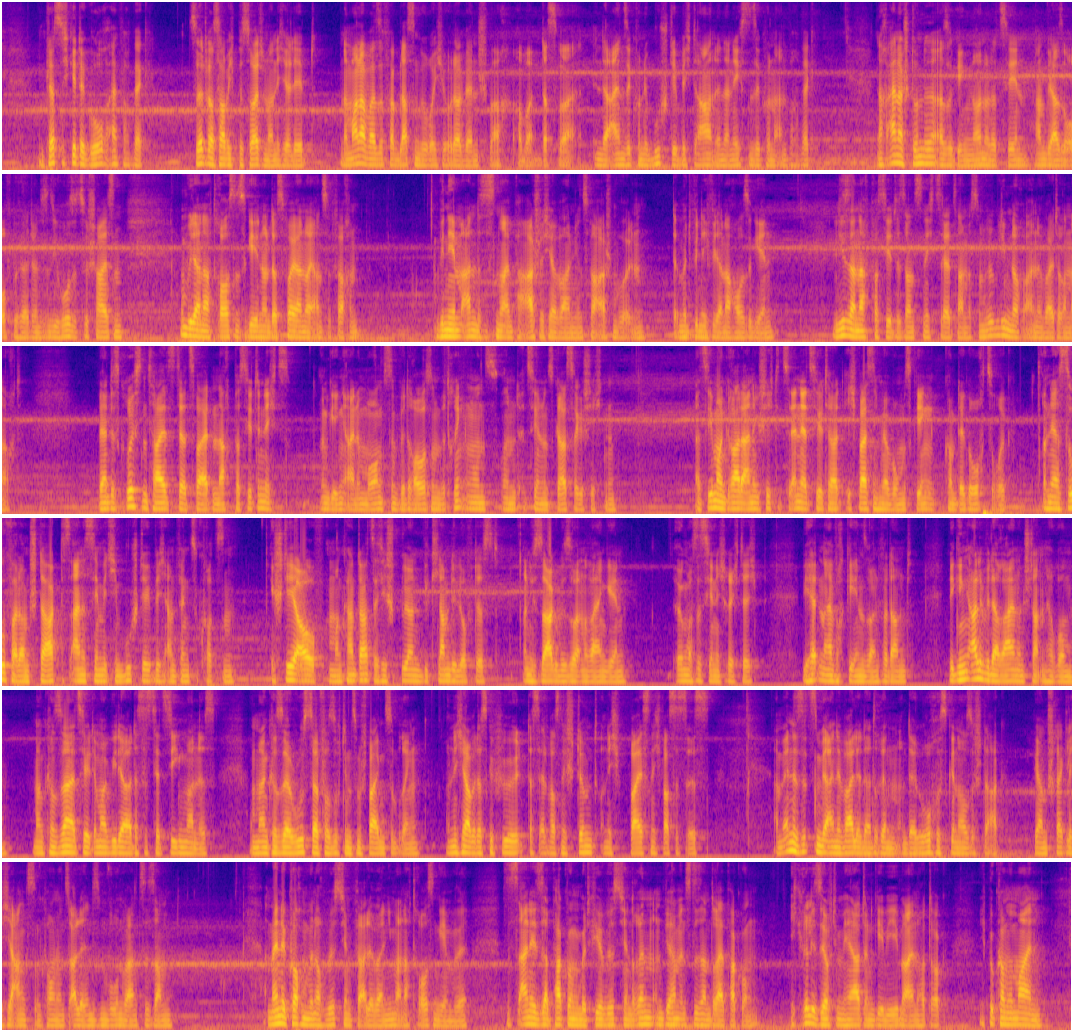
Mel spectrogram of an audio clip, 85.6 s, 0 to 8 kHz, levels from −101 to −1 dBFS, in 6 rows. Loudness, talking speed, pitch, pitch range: -18 LUFS, 210 wpm, 95 Hz, 90-105 Hz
